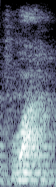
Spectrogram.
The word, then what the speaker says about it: Foy: I already messed up, is it F-O-Y? Sainte Foy (pronounced FWAH) Fwah.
